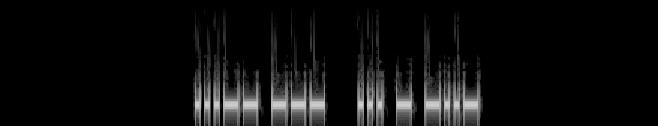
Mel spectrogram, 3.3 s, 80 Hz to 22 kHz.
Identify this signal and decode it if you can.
Morse code, heard as a keyed tone, about 50 wpm, 700 Hz. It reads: 3O STX
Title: Winter Field Day Exchanges 50wpm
